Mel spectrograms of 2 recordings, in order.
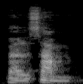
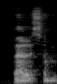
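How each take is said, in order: First: The second syllable has an a vowel. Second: The second syllable has an e vowel. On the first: This is the standard form. "kata bakunya adalah balsam" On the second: This is the nonstandard everyday form. "balsem ini sebenarnya kata yang tidak baku"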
